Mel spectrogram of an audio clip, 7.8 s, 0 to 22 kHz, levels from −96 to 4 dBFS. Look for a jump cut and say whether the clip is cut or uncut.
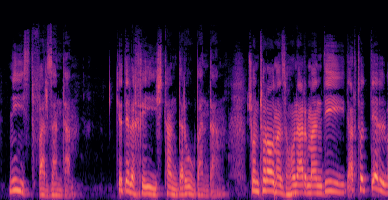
cut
